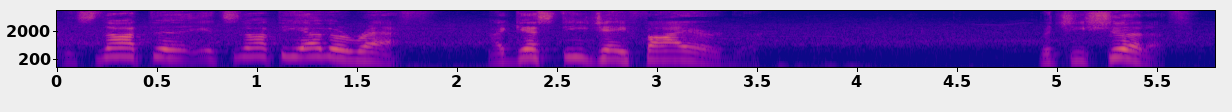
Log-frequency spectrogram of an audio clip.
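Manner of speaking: normal talking voice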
